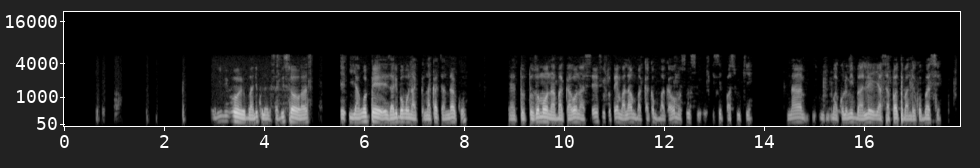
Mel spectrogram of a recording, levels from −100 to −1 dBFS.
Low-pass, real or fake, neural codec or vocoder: 5.4 kHz; real; none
